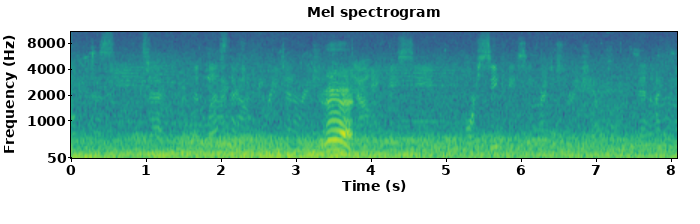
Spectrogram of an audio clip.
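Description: A steady low rumble runs throughout, and about three and a half seconds in there is one short, loud shouted call from the handler, a command to the herding dog.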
